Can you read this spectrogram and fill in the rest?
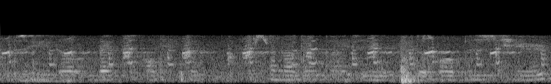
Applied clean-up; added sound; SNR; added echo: none; Chirp, tweet; -4 dB; reverberation time 1.0 s.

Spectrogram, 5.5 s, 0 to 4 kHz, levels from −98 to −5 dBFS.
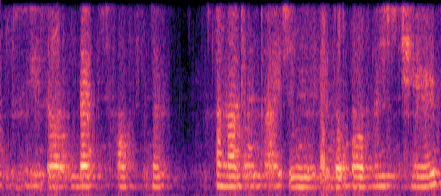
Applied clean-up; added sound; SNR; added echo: neural separator model SepFormer DNS4.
